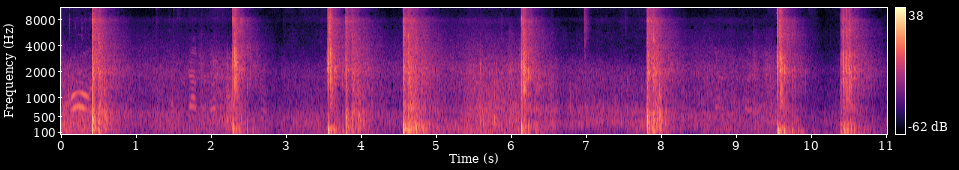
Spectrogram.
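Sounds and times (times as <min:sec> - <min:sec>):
firework shells bursting: 0:03.4 - 0:08.6.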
